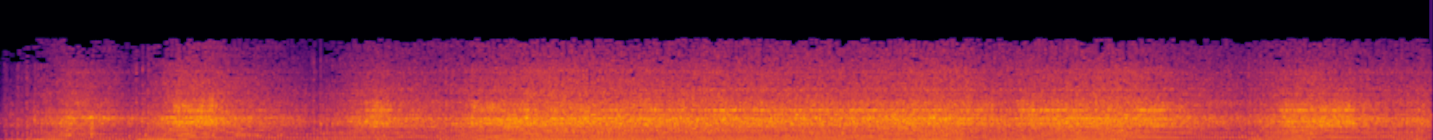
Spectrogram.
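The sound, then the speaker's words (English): Chainsaw sound played from a computer after a USB cable is plugged in, loud and continuous, revving up and down in pitch repeatedly over several seconds with no talking. “so that little one has the chainsaw for my computer”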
